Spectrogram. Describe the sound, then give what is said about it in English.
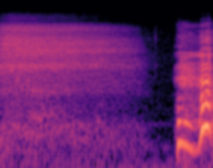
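A voice imitates a long, deep breath drawn in through the nose before speaking: a steady, airy hiss of about a second and a half, then a short pause and a brief voiced sound. “He takes the biggest deep breath through his nose and then speaks every single time.”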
